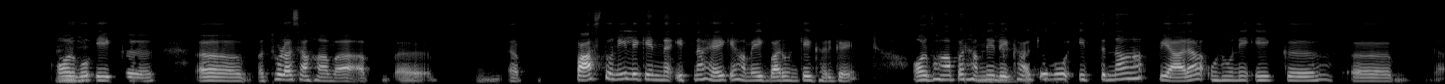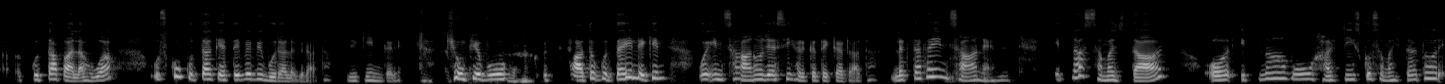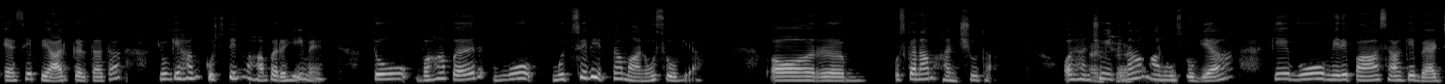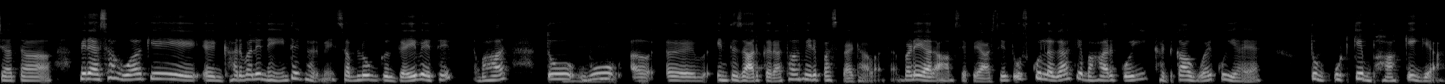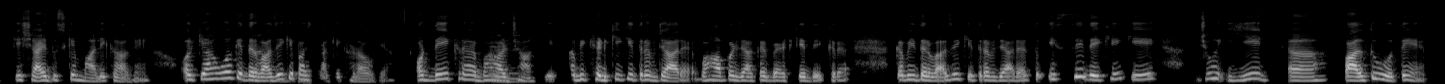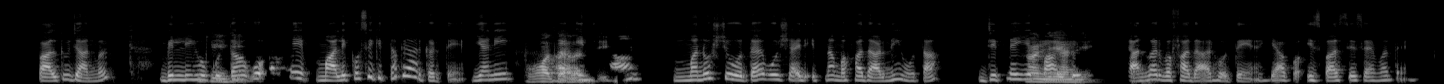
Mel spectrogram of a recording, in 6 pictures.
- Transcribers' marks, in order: tapping; laughing while speaking: "क्योंकि वो"; chuckle
- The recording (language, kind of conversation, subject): Hindi, unstructured, क्या पालतू जानवरों के साथ समय बिताने से आपको खुशी मिलती है?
